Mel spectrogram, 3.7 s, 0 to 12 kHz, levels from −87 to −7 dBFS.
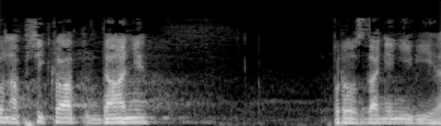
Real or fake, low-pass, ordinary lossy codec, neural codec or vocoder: fake; 7.2 kHz; MP3, 32 kbps; codec, 16 kHz, 8 kbps, FreqCodec, larger model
